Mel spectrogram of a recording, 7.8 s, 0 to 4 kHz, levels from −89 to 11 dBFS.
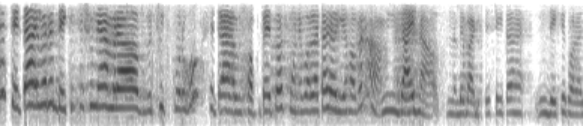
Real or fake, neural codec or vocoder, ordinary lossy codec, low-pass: fake; vocoder, 44.1 kHz, 80 mel bands, Vocos; AAC, 16 kbps; 3.6 kHz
